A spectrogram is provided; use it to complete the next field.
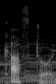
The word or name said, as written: Caphtor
